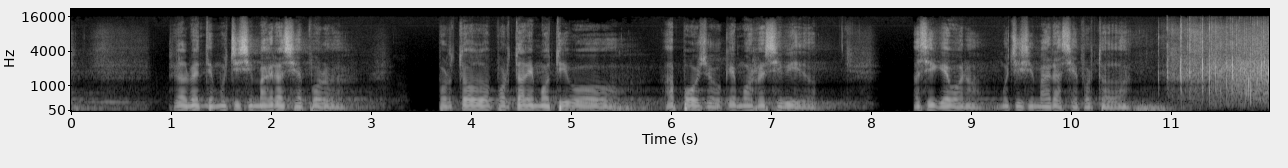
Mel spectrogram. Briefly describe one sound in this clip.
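A man speaks into a microphone to a crowd, loudly and with emphasis, in a large echoing hall.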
